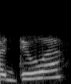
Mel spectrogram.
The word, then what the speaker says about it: doula: being a what did you call it a doula is spell that for me so d-o-u-l-a doula okay great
